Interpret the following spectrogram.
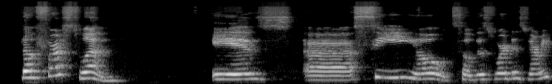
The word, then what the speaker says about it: CEO: we we generally say Co but the correct way is c e o we have to pronounce the three letters c-e-o okay uh which is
